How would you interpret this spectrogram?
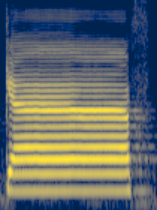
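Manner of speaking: کاف said slowly and lightly from the back of the mouth; thin small kaaf. Shown as a demonstration. Teacher showing how the thin small kaaf sounds. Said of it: "یہ پتلی چھوٹی کاف کہلاتی ہے".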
